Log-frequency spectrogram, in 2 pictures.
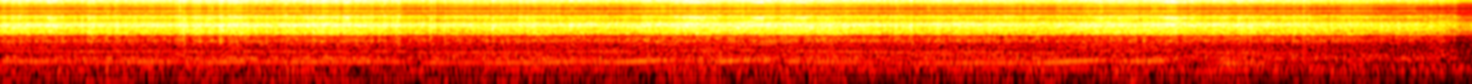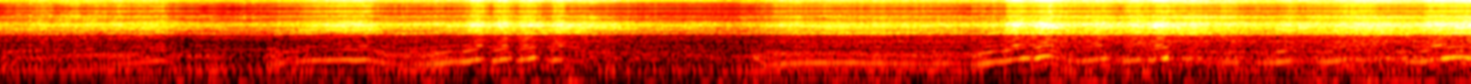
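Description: Arctic Cat Snopro snowmobile's two-stroke engine running at a steady speed, then throttled up and down repeatedly in the second half, its pitch rising and falling, over a steady rushing hiss.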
